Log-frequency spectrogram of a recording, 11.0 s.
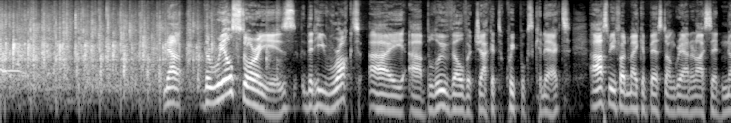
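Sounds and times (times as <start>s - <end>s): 
audience round of applause: 0.0s - 4.2s
speech: 2.4s - 10.9s.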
